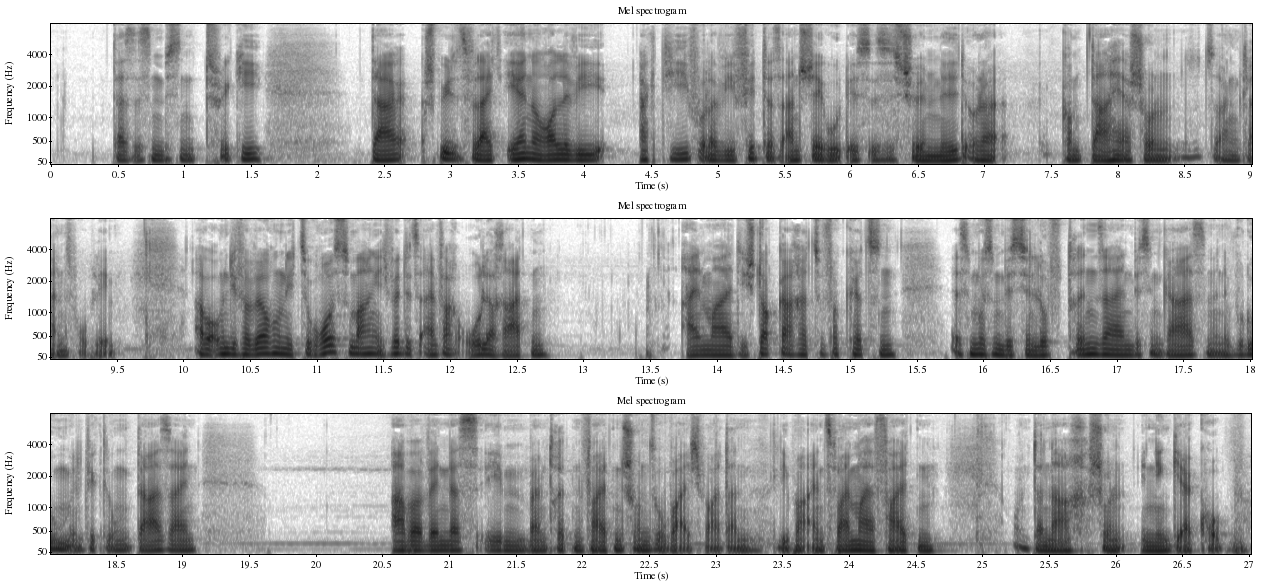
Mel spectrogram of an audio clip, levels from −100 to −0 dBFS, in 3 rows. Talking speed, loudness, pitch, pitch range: 195 wpm, -19 LUFS, 105 Hz, 95-115 Hz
